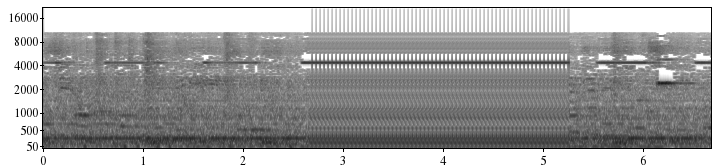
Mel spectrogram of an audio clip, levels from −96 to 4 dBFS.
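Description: From start to finish the audio is grainy and hissy, with nothing above about 10.6 kHz and roughened, smeared attacks. This is heavy damage from likely Vorbis compression, fitting a low bitrate near 31 kbps. Unlike a plain low-pass filter, the remaining treble turns into noisy grit rather than simply darkening.

From 2.69 s to 5.26 s, a system hang loop replays one 40 ms slice exactly, over and over. The computer or driver stalled while the hardware kept cycling its ring buffer, producing a steady 25 Hz buzz-stutter. Identical repeats, not random dropouts or clicks, set it apart from ordinary buffer underruns.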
